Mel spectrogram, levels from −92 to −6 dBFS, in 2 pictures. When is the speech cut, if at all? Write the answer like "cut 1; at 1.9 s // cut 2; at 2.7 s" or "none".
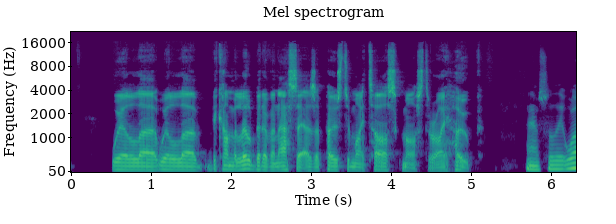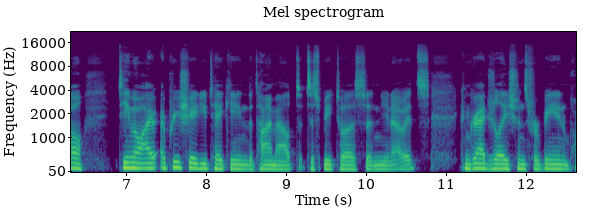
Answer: none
